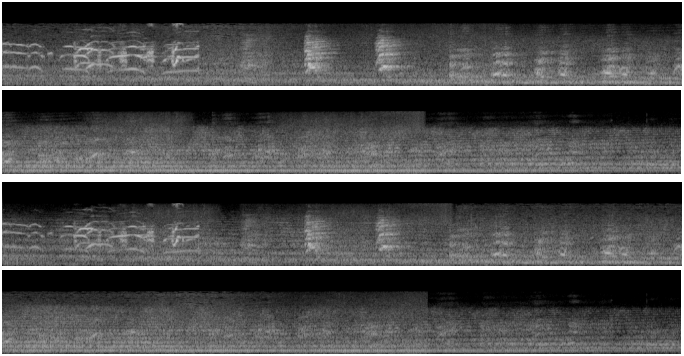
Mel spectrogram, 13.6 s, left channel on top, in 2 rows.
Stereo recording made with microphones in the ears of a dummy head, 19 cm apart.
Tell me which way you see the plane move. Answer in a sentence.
You can hear the plane move to the left.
